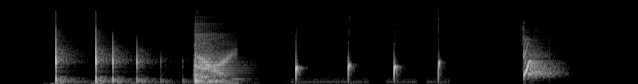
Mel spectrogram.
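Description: Sound effects for an animated logo intro: a quick run of sharp pops falling in pitch, a short pitched glide, then four evenly spaced plops about half a second apart, and a final short swoop.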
